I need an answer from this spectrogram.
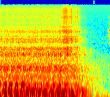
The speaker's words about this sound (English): Oh, but okay, so it's definitely a truck because of the rattles right there. Listen as he kills the ignition. There's kind of a resonance in the metal of the truck. Listen.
